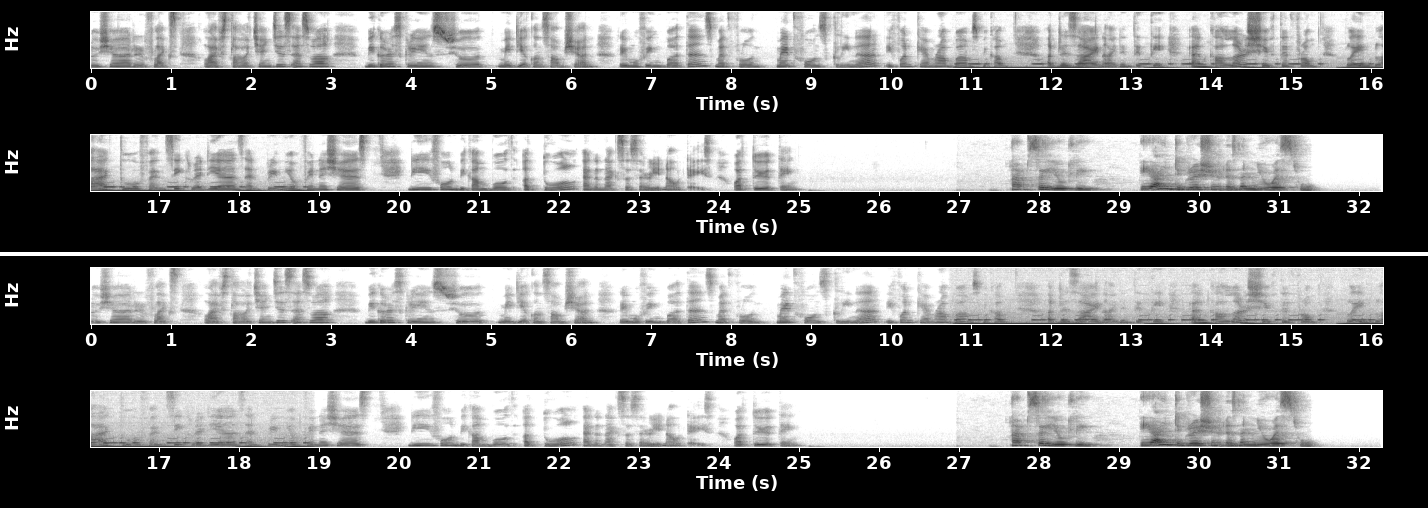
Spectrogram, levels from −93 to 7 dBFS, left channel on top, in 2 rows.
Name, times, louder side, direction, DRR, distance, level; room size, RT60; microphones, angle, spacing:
voice 1, 0.0-25.0, left 4 dB, 80° left, 1.1 m, -30 dB
Telephone, 10.8-12.7 13.1-18.9, right 2 dB, 85° right, 1.0 m, -21 dB
voice 2, 27.7-28.8 29.3-31.4, right 1 dB, 10° right, 0.9 m, -21 dB
7.1 x 3.2 x 4.7 m
head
